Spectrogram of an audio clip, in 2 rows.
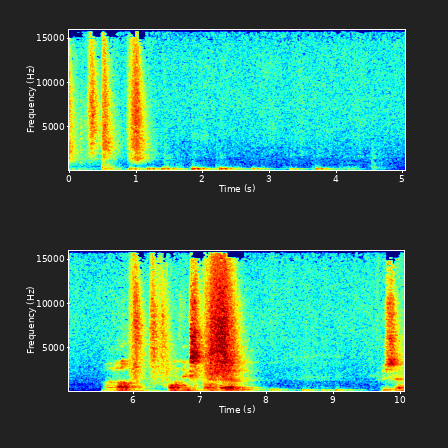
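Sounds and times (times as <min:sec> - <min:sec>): marker knocking on whiteboard: 0:00.5 - 0:04.4, 0:08.0 - 0:09.4.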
